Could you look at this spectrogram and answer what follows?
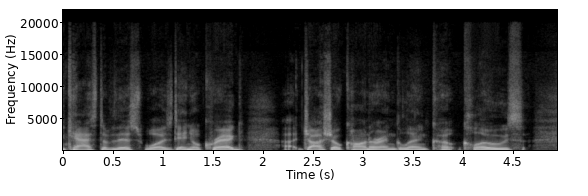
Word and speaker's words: Craig: And Daniel Craig is on Stephen Colbert, and he underscores him that he mispronounces his name. They call him, in America, we call him Daniel Craig, like C-R-E-G, Craig. He's like, it's Craig.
